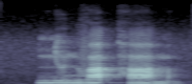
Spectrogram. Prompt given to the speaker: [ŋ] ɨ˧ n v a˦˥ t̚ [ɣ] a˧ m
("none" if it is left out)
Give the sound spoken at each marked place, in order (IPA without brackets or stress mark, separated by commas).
ɲ, h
